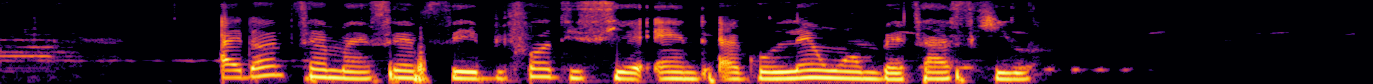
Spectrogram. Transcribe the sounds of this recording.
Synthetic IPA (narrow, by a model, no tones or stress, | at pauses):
aɪdõnttʰːɛlmaɪsɛlfsebifɔdisjiəʔɛ̃ndaɪɡolɛ̃nwɔ̃nbɛtʰaskʰil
